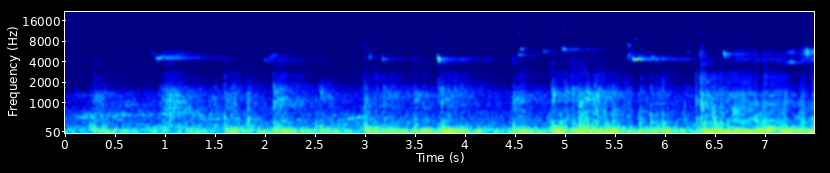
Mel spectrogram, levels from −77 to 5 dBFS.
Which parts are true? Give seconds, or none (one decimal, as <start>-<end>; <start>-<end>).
0.0-6.7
